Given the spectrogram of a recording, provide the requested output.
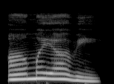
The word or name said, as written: ಆಮಯಾವಿ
